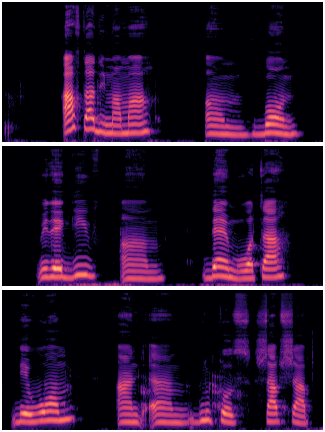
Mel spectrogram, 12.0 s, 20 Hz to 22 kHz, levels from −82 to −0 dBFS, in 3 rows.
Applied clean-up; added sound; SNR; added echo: neural mask model Resemble Enhance denoiser.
